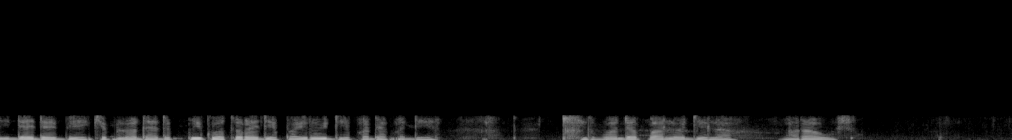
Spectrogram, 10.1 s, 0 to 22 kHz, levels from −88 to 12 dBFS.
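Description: G.729 codec damage runs throughout this speech clip, from start to finish, and it is plainly audible. The speech has been rebuilt from a vocal tract filter, a pitch predictor and a few pulses per 10 ms frame rather than carried as a waveform, giving it a rough, synthetic quality. Nothing above 4 kHz survives, and the sound fits the 8 kbit/s G.729A variant of the codec.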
